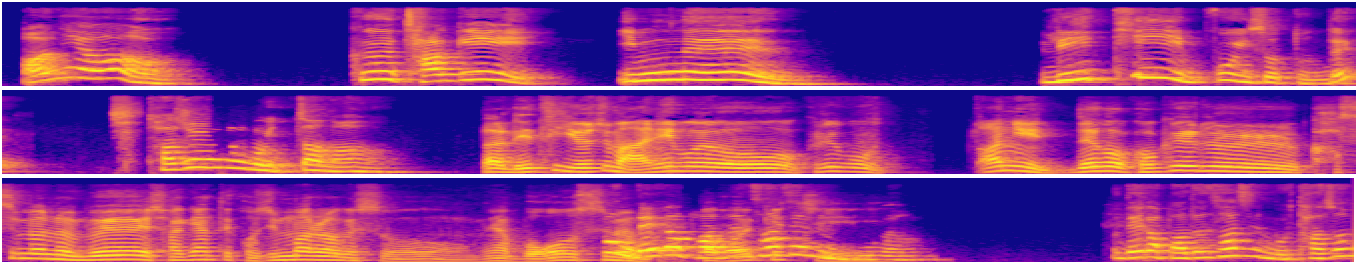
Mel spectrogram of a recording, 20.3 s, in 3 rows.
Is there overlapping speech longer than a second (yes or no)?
yes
